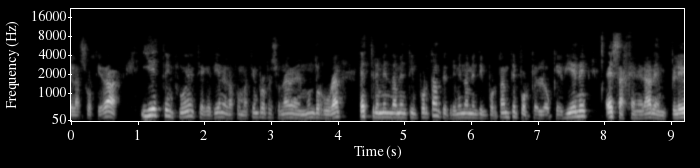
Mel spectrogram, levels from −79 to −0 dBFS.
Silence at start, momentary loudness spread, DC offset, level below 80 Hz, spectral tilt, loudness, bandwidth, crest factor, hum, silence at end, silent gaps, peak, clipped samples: 0 s; 11 LU; under 0.1%; -68 dBFS; -6 dB/octave; -28 LUFS; 9.2 kHz; 20 dB; none; 0 s; none; -8 dBFS; under 0.1%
